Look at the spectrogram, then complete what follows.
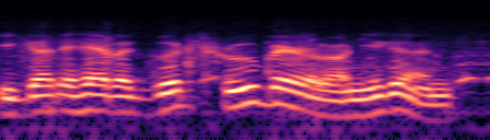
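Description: A man's voice: medium pitch, expressive, fairly quick, muffled recording, natural voice. An actor playing a talkative, nostalgic old Western man who rambles in folksy frontier speech in a radio drama. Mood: fond, reminiscing. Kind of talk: 1950s radio western acting. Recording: noisy old radio recording.

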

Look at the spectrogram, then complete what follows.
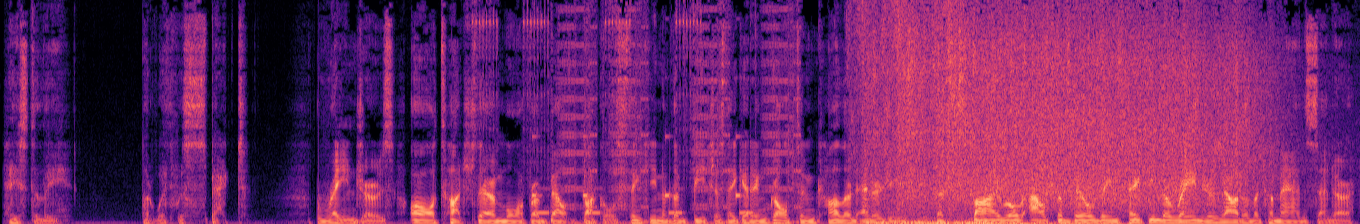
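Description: A man's voice: deep voice, normal speed, very noisy. A man reading scripted dramatic narration as the narrator of an audio drama.

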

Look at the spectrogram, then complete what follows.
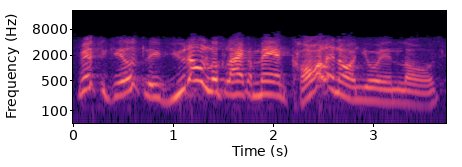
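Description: A woman's voice: on the high side, big pitch swings, moderate pace, husky. An actress playing a sassy, amused housekeeper who teases her employer in a 1950s radio sitcom. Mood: teasing. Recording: muffled old radio, audience murmur.

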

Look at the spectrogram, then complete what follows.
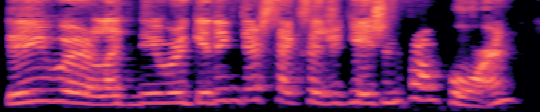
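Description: A woman's voice: high voice, fast, no echo. Woman host, dry close sound. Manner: asks questions, frequent restarts and non-native phrasing. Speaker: podcast host. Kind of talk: conversational interview.

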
